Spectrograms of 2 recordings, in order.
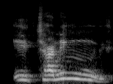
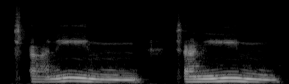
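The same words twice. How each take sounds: First: "chanin" ending in a hard, nasal ng; hard final n. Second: "chanin" slow and low with a gentle final n; soft final n. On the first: Teacher showing the wrong Kaqchikel n. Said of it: "y no es chanin". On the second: Teacher modelling correct Kaqchikel pronunciation. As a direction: stretch "chanin" softly, the right way. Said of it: "es chanin". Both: Shown as a demonstration.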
